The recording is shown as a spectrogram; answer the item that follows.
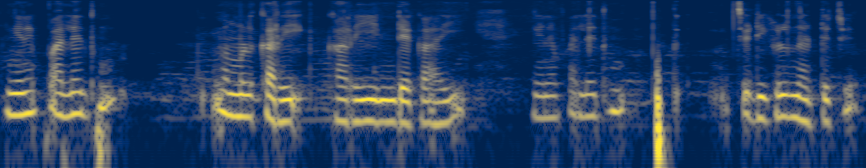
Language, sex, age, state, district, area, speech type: Malayalam, female, 60+, Kerala, Kasaragod, rural, spontaneous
